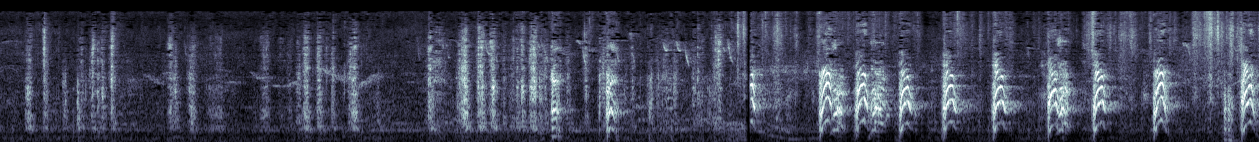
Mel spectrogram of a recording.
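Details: {'text': 'Pinscher named Teco barking angrily: scattered softer yaps at first, then a loud run of rapid sharp barks about twice a second in the second half.'}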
